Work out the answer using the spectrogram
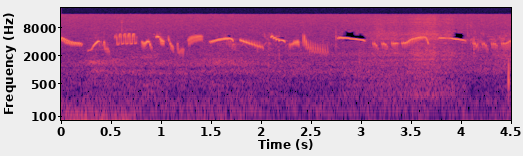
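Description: A songbird singing a quick, continuous run of varied chirps and short whistles, some rising and some falling, in open countryside. A low wind rumble on the microphone fades out about a second in.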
